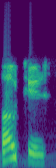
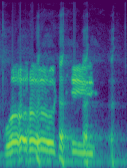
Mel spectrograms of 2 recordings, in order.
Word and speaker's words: votus: this came up, and we had the song Votus, and we pronounced it that way. And he's like, this would really be Wotus.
